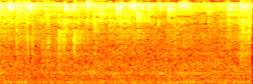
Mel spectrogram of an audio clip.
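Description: Whole spices sizzle in hot oil: black pepper, cloves, green cardamom, cumin seeds and a cinnamon stick hiss steadily and crackle finely in a close, continuous spatter with no voices over it.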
